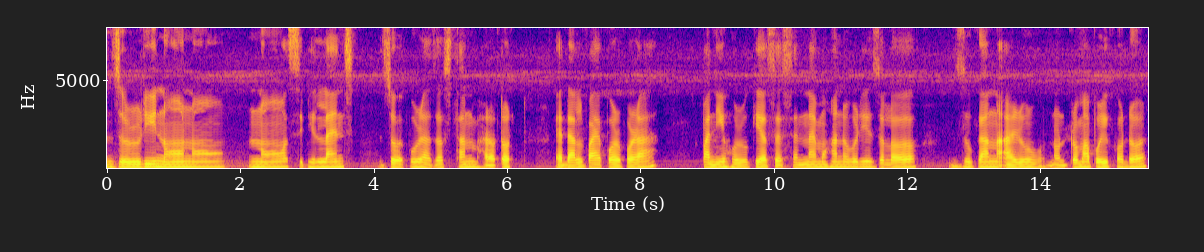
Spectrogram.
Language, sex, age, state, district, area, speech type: Assamese, female, 60+, Assam, Dhemaji, rural, read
